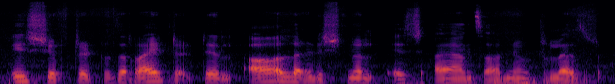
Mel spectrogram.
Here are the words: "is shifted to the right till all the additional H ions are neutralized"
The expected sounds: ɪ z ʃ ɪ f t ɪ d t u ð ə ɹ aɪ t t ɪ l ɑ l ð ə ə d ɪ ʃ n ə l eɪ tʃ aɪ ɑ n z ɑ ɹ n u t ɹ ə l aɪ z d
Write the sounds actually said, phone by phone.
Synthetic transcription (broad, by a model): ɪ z ʃ ɪ f t ɪ d t u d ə ɹ aɪ t t ɪ l ɑ l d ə ə d ɪ ʃ n ə l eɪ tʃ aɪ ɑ n s ɑ ɹ n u t ɹ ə l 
